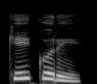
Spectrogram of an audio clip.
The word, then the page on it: ಕೇಕೊರೆ: kēkore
